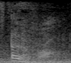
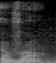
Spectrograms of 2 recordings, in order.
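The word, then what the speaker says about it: Ewa: Did you say your name was Eva? Yes, that's right. So you have the same name as that thing? Could you please not compare me to a lifeless machine? Besides, Eva is spelled E-W-A, not E-V-E.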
